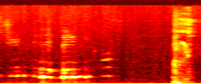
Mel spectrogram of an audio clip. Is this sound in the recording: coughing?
yes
